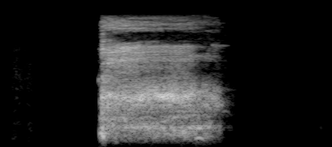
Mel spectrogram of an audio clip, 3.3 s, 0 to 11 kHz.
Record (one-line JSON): {"cough_length": "3.3 s", "cough_amplitude": 6953, "cough_signal_mean_std_ratio": 0.48, "survey_phase": "beta (2021-08-13 to 2022-03-07)", "age": "45-64", "gender": "Female", "wearing_mask": "No", "symptom_cough_any": true, "symptom_runny_or_blocked_nose": true, "smoker_status": "Never smoked", "respiratory_condition_asthma": false, "respiratory_condition_other": false, "recruitment_source": "Test and Trace", "submission_delay": "1 day", "covid_test_result": "Positive", "covid_test_method": "RT-qPCR", "covid_ct_value": 12.8, "covid_ct_gene": "ORF1ab gene", "covid_ct_mean": 13.3, "covid_viral_load": "44000000 copies/ml", "covid_viral_load_category": "High viral load (>1M copies/ml)"}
